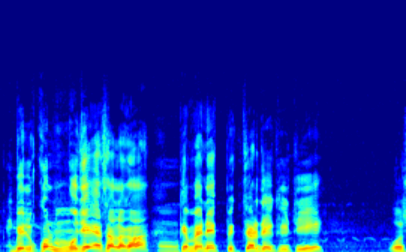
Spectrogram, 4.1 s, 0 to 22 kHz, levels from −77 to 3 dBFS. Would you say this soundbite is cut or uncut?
uncut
